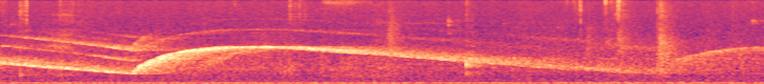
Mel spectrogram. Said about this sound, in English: Somehow that seems like a really appropriate sound for living the Eightfold Path. It's because it's a wake-up sound, right? It's a siren.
